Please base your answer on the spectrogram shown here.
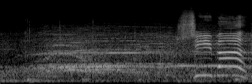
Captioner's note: crowd cheering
